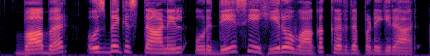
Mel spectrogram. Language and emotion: Tamil, neutral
